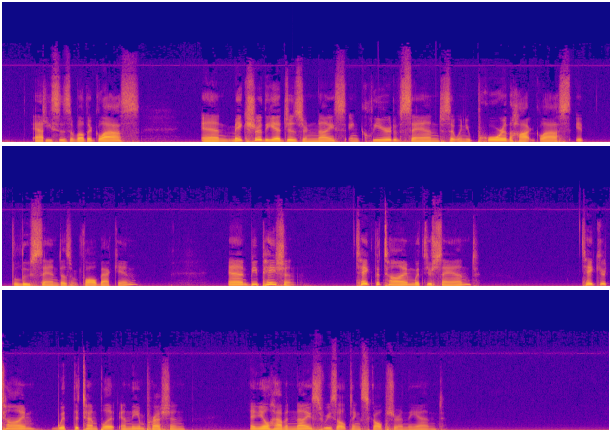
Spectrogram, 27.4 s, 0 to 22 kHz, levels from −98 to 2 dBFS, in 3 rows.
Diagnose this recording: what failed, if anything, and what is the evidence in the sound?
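Two isolated sharp clicks, at 4.36 s and 15.88 s, each a thin vertical line across the spectrum, indicate dropped samples, likely in the driver or buffer stage. About one sample is lost each time, so the waveform steps abruptly ahead without any sound going missing.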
